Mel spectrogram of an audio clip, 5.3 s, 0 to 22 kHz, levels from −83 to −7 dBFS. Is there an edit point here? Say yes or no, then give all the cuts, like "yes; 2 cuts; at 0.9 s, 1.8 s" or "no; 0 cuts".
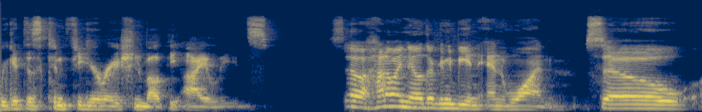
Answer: no; 0 cuts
